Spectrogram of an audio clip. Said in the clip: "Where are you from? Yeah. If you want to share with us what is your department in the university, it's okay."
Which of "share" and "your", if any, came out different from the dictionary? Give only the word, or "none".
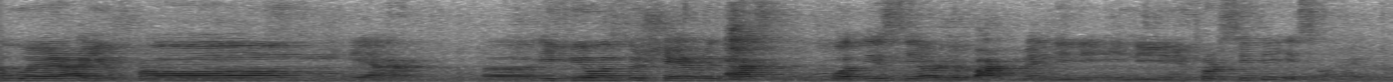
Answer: none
